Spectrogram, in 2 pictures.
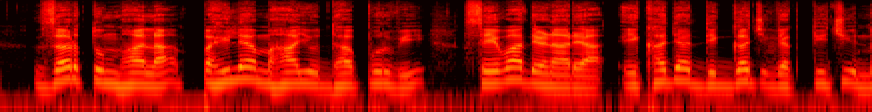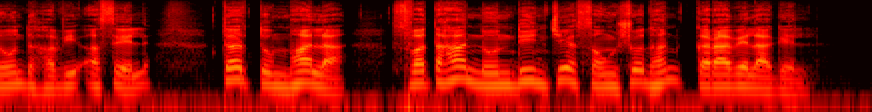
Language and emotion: Marathi, neutral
